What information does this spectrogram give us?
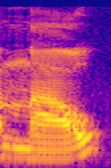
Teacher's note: com L, o L aí existe o som de U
